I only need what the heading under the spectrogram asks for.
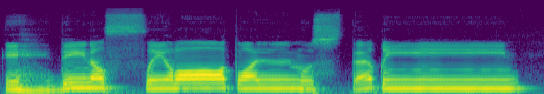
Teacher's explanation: صاد را اور طا تینوں کی آوازیں موٹی ادا کی جائیں گی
